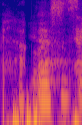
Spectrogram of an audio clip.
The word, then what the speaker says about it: Appaloosas: She raised Appaloosas. – Cool. – Am I saying that right? – Appaloosas, yes.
